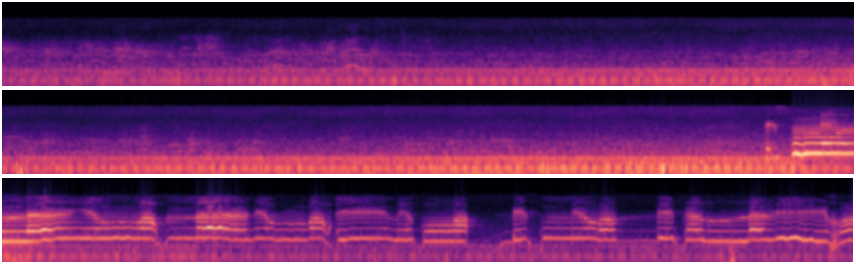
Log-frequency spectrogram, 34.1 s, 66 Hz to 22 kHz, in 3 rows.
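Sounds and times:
faint indistinct voices: 0:00.0 - 0:34.0
low hum and rumble: 0:00.0 - 0:34.0.

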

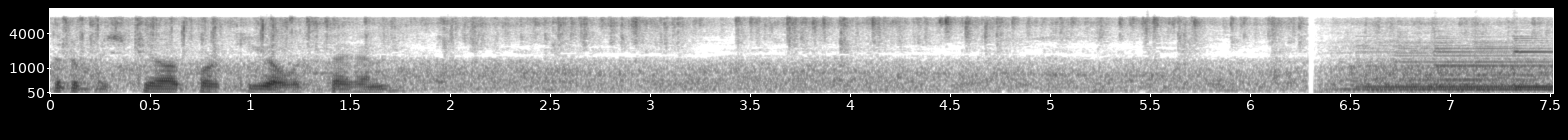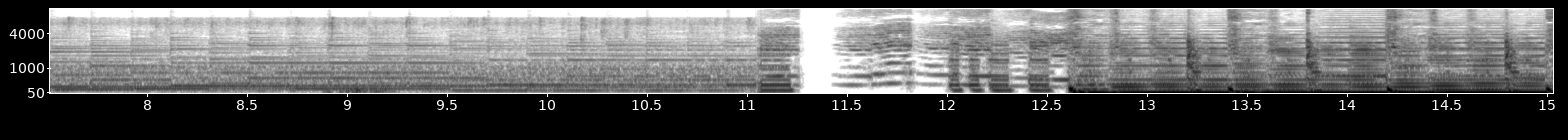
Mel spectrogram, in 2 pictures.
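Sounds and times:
rain hiss and patter: 0:00.0 - 0:11.2
music with long held notes: 0:06.5 - 0:15.0.

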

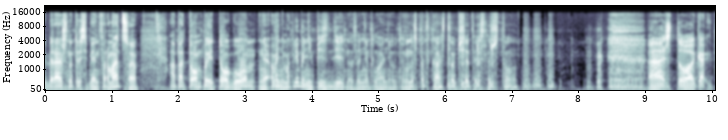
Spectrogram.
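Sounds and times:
man speaking: 0:00.0 - 0:07.2, 0:09.0 - 0:10.0.

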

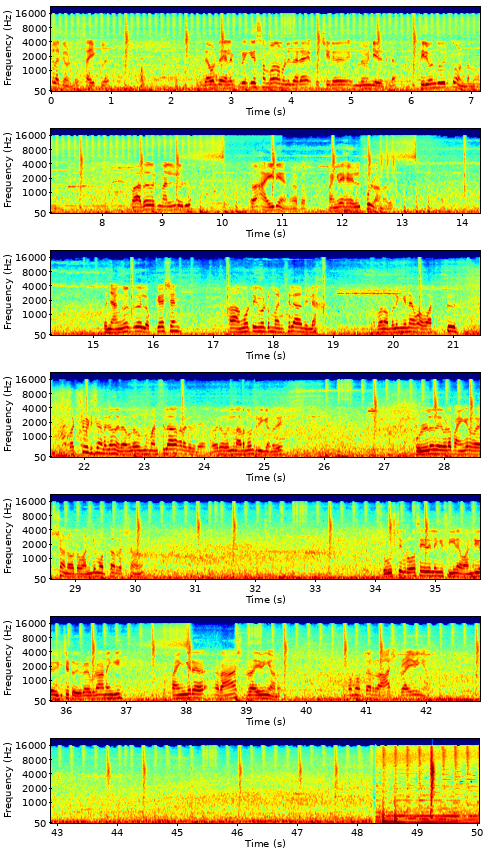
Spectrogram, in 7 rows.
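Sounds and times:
motorcycles passing: 0:00.0 - 0:11.0, 0:20.7 - 0:48.3
background music with light beat: 0:00.0 - 0:11.1, 0:11.8 - 0:14.3, 0:26.0 - 0:50.0
bus passing: 0:00.0 - 0:11.8, 0:29.7 - 0:50.0
low rumble of engines and tyres: 0:00.0 - 0:50.0.

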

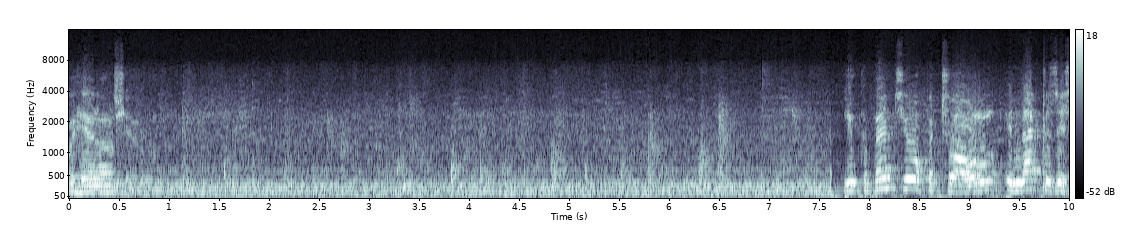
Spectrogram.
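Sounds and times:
film soundtrack hiss and hum: 0:00.0 - 0:10.0
footsteps of men walking: 0:00.4 - 0:07.8.

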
